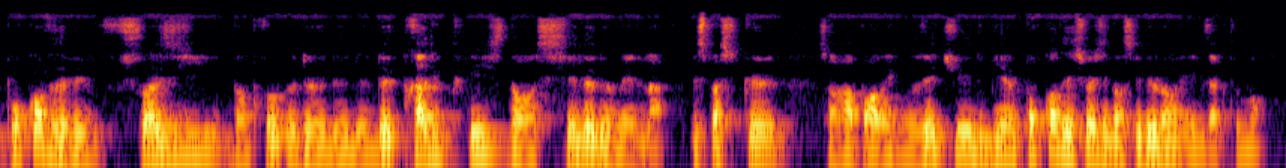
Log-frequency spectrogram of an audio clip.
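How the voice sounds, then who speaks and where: Host: man, rapid polite questioning, warm dark tone. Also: medium pitch, low-quality recording. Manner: polite and formal, frequent murmured acknowledgements. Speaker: interview host. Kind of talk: formal interview questions.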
